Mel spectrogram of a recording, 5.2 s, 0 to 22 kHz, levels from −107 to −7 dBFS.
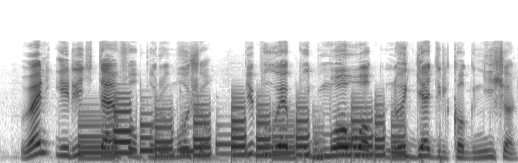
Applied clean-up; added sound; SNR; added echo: none; Piano; -1 dB; none.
